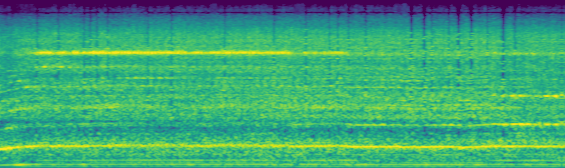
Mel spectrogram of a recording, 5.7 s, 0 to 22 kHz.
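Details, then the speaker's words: MK2 VW Scirocco 4-cylinder, failed its MOT on emissions after running on three cylinders; after carb mixture adjustment it now runs on four and is not smoky, but a steady idle still has an uneven, spluttering beat. "Yeah, we've definitely got a splutter still, but we're not running on three anymore."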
